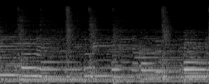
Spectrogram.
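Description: Live rock band playing: electric guitar melody lines over keyboard and bass, with drums and cymbals keeping a steady beat.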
